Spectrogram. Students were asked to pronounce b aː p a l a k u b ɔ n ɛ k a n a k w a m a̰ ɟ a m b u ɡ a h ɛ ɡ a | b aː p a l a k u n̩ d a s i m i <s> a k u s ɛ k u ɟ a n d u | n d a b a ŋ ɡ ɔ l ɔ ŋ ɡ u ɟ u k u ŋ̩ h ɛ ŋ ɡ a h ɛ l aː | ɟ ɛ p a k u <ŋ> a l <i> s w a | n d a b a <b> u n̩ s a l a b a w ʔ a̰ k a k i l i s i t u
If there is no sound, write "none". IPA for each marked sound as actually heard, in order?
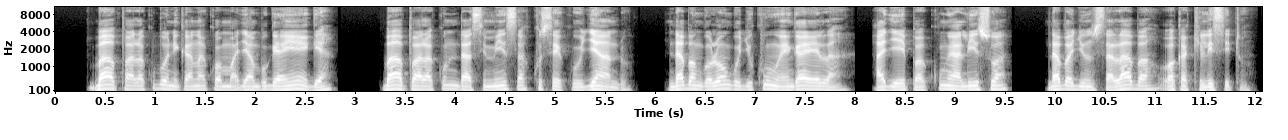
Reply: s, ŋ, i, ɟ

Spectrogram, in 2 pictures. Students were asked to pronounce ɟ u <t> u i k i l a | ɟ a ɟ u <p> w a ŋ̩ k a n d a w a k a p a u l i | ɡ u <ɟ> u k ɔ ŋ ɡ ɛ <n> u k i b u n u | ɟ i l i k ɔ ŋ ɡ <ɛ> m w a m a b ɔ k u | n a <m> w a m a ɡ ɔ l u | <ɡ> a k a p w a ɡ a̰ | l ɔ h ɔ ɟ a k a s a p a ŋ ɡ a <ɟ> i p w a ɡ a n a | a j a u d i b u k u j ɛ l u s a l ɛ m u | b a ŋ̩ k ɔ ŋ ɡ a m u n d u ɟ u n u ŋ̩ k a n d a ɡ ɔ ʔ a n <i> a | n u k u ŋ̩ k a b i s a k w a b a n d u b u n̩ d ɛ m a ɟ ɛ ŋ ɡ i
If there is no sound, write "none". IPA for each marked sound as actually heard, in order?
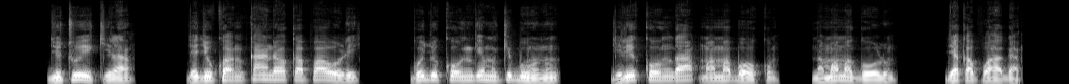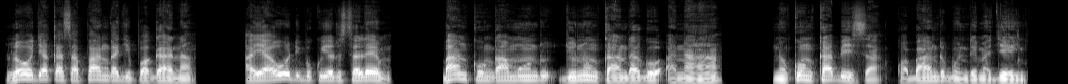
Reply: t, k, ɟ, m, a, m, ɟ, ɟ, a

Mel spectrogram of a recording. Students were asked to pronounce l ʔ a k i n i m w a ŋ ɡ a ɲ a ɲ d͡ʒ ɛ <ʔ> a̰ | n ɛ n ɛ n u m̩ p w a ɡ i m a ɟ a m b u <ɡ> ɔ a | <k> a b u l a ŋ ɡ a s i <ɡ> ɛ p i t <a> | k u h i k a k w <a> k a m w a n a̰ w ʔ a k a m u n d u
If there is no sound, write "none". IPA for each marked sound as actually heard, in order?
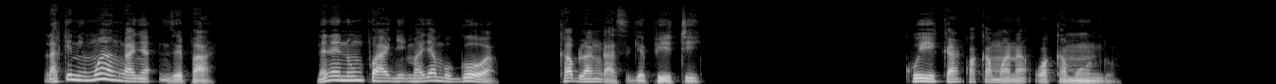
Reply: p, ɡ, k, ɡ, i, a

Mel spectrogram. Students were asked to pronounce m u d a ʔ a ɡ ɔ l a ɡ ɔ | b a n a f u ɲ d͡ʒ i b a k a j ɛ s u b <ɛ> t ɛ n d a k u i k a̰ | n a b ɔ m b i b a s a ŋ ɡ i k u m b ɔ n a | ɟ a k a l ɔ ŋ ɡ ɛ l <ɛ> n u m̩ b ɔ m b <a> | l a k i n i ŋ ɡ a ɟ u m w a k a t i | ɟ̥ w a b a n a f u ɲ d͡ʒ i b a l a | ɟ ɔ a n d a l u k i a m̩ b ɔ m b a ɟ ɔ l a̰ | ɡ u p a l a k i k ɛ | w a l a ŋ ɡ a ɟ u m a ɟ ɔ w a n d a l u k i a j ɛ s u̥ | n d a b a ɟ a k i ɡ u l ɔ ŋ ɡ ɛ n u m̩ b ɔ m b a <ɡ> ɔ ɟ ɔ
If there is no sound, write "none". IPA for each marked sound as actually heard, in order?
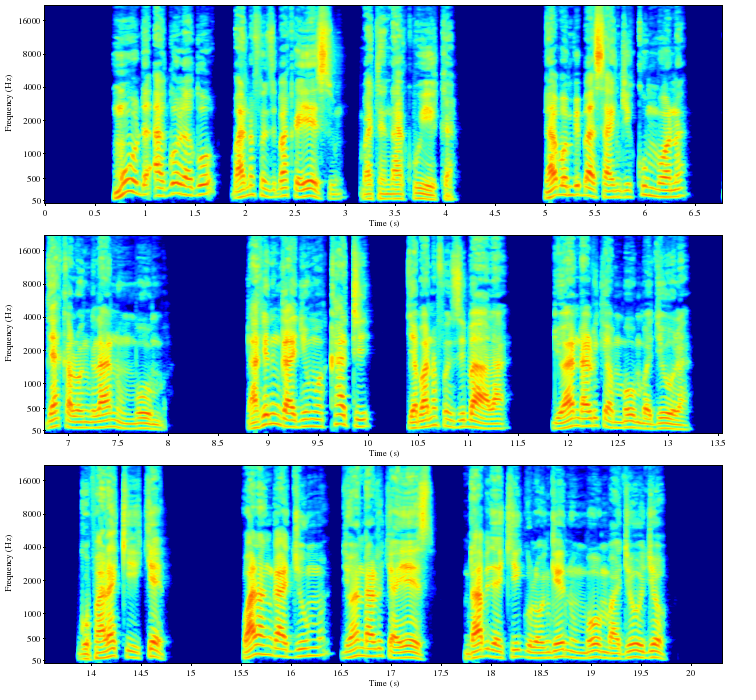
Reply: a, a, a, ɟ

